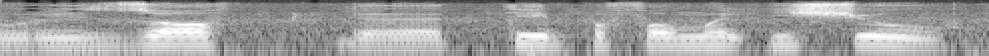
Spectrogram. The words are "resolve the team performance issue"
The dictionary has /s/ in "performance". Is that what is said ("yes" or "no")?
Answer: no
